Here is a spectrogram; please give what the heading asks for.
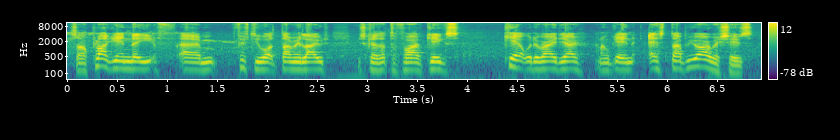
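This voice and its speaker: English man, forties, slightly high voice, casual video host presenting outdoors with light background noise. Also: steady tone, a little fast, pushed and bright. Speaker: amateur radio video host. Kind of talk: casual product demonstration. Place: outdoors in a garden and on a street. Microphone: camera mic, arm's length or further.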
